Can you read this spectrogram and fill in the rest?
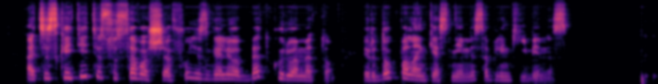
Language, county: Lithuanian, Marijampolė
